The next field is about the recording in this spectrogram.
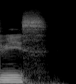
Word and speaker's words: Rhys: You're right, his name is Reese. Yeah, Reese, dude, and Fiona. – But it's not spelled like normal Reese, it's all this... You know, R-H-Y-S.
